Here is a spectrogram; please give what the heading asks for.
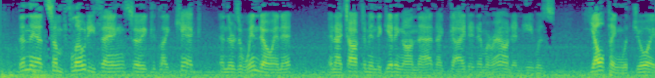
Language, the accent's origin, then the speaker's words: English; Missoula, Montana, United States; And you and I, in September, are going to be in Missoula, Montana, my hometown. That'll be great. My dad says hi.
